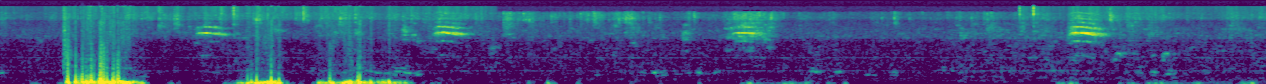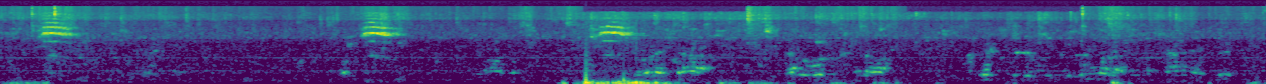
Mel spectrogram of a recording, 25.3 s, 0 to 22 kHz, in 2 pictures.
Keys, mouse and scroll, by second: 2.2 click, 10.1 click, 12.9 click, 23.3 click.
